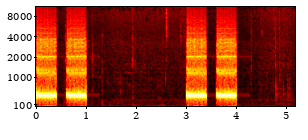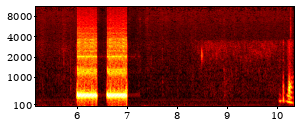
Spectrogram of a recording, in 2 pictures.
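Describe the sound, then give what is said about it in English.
A telephone rings three times in the classic double-burst pattern, each pair of loud electronic trills separated by a few seconds of near silence, ending with a faint rustle. “The phone is a ring.”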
